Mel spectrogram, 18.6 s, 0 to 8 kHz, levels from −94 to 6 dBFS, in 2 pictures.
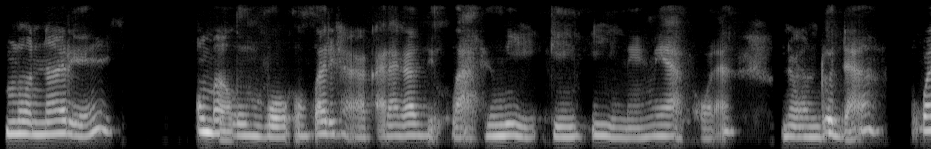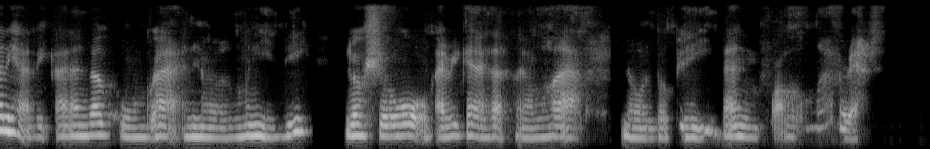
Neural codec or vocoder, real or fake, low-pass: codec, 24 kHz, 0.9 kbps, WavTokenizer, small release; fake; 7.2 kHz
